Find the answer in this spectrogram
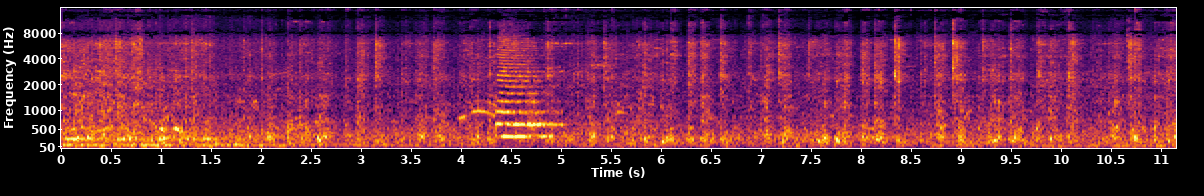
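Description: Passenger train rolling past, its wheels clacking over the rail joints over a steady rumble. A short horn blast sounds once, about four seconds in.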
